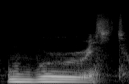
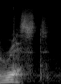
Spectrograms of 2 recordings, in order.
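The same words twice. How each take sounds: First: It starts with a W sound before R. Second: It starts with an R sound, no W. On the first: The speaker calls it wrong. "not wrist, which is impossible to say" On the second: The speaker calls it right. "you do not pronounce the W"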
